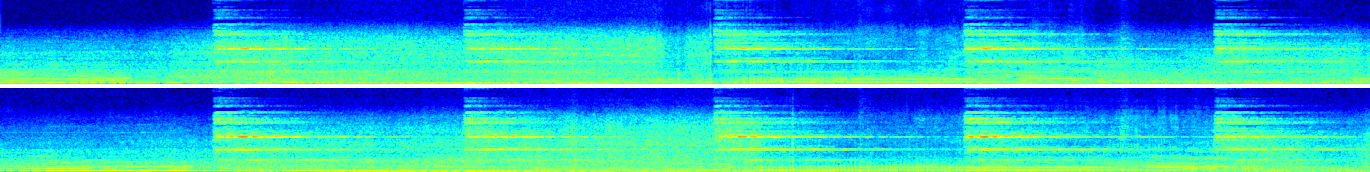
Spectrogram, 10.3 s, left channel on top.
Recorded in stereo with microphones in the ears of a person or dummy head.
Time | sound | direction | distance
1.6 | a bell | 10° left (ahead or behind) | 0.6 m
